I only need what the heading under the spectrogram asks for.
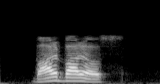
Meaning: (noun) barbarian
- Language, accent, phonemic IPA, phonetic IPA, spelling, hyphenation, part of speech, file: Armenian, Eastern Armenian, /bɑɾbɑˈɾos/, [bɑɾbɑɾós], բարբարոս, բար‧բա‧րոս, noun / adjective, Hy-բարբարոս.ogg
